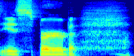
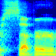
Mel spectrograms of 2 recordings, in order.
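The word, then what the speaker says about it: Sburb: waiting for, which is Spurb or Suburb. I've heard people pronounce it both ways, and I've always been a Spurb guy.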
